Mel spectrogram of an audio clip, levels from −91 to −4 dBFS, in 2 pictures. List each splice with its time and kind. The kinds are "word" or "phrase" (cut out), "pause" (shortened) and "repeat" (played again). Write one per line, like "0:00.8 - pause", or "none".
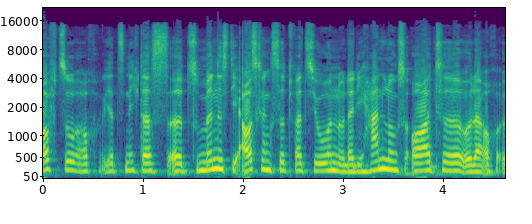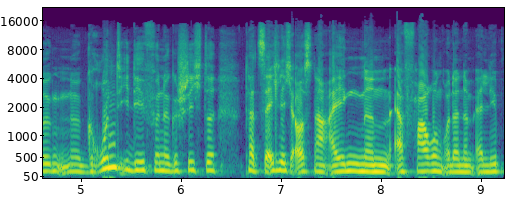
0:00.9 - phrase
